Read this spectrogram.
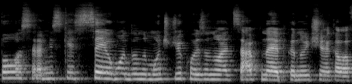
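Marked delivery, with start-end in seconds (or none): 0.0-1.1 mock shouted outburst, voice pushed up high. Retelling a shout after being forgotten at class: imitating own yelling. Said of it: "eu gritando".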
